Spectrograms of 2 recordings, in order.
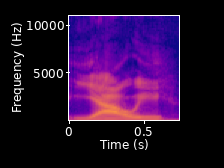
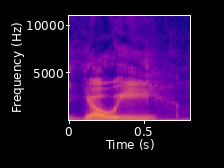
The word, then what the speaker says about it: yaoi: I say yaoi. I used to say yoi because I didn't know how to say it.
